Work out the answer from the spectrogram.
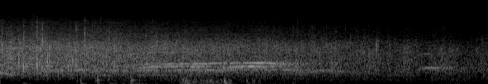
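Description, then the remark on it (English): A church audience claps their hands for the Lord with steady, dense clapping that holds fairly loud for a few seconds, then eases slightly toward the end, with faint murmuring voices mixed underneath. “Clap your hands for the Lord and you may be seated.”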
